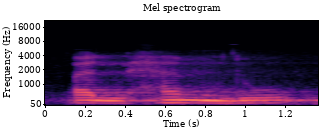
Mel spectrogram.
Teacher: الحمد كلها مرققة، الهمزة واللام والحاء والميم والدال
